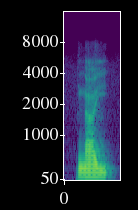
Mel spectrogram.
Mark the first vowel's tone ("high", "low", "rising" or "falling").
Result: low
